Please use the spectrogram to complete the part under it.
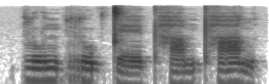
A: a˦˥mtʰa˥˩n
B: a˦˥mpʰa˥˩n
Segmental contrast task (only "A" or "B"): B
